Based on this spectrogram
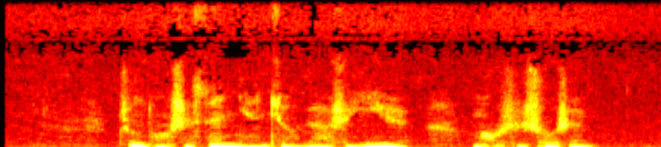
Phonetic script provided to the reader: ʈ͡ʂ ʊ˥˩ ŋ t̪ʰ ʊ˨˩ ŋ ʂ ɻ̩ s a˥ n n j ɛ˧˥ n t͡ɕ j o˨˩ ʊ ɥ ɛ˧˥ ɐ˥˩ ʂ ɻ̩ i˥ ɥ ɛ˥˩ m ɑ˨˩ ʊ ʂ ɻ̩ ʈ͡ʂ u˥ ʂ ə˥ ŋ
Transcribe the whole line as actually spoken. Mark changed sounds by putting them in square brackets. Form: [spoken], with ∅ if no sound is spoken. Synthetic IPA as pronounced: ʈ͡ʂ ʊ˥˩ ŋ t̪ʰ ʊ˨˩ ŋ ʂ ɻ̩ s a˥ n n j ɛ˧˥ n t͡ɕ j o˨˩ ʊ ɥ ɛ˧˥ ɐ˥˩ ʂ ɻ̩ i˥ ɥ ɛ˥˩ m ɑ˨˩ ʊ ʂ ɻ̩ [ʈ͡ʂʰ] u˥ ʂ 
